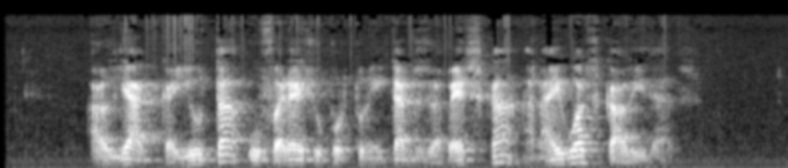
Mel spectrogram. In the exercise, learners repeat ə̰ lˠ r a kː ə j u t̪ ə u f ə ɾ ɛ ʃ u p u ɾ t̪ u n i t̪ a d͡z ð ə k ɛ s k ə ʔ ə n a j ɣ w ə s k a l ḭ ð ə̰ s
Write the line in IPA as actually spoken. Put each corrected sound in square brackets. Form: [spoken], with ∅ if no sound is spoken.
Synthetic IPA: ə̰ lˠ [ʎ] a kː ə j u t̪ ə u f ə ɾ ɛ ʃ u p u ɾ t̪ u n i t̪ a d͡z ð ə [p] ɛ s k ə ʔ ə n a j ɣ w ə s k a l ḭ ð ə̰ s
